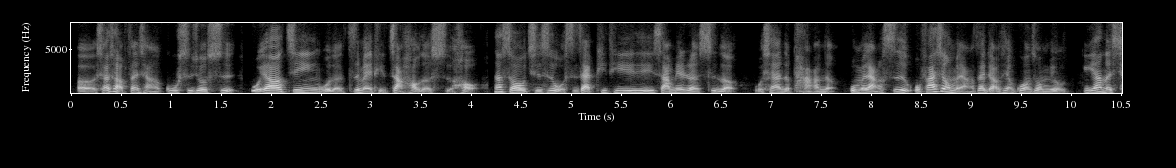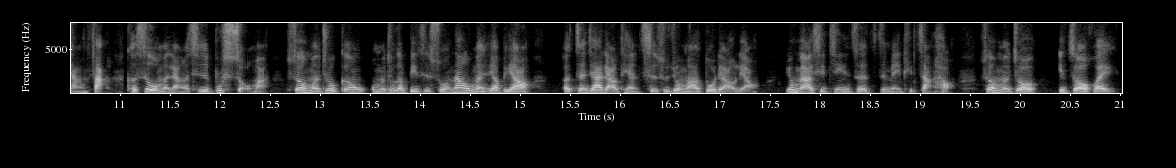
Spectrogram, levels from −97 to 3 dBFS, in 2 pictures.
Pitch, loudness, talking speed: 215 Hz, -26 LUFS, 415 characters per minute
